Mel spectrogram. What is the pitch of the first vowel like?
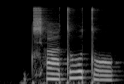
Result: low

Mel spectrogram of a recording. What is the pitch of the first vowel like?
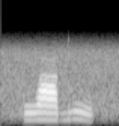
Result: high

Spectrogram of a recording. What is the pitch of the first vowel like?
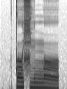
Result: high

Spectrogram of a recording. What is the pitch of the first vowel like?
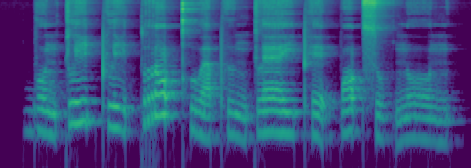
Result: low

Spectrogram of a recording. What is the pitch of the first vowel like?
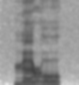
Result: rising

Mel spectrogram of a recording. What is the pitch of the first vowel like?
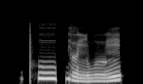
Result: high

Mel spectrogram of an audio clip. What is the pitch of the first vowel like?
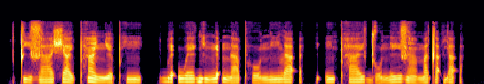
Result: falling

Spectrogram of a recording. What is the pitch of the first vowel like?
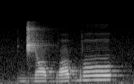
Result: low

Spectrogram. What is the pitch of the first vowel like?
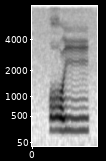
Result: high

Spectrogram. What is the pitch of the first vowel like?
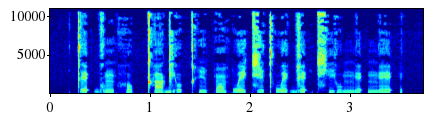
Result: high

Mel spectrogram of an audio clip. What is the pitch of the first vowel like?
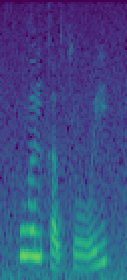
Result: high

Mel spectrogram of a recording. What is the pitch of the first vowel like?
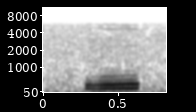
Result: high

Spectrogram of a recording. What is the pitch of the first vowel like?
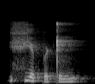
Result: falling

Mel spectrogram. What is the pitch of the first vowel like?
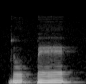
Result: high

